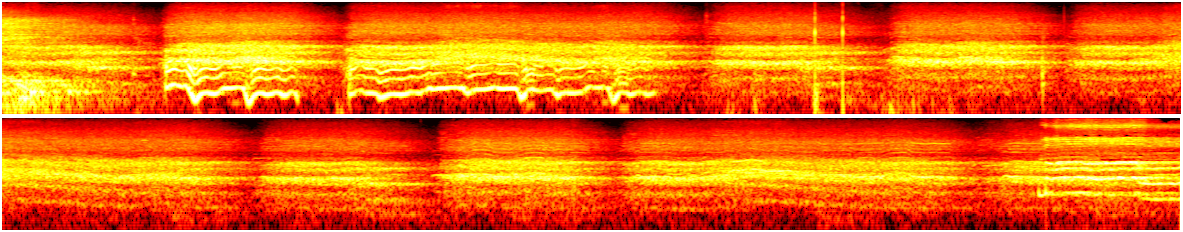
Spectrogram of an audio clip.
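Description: A concert crowd chanting together in repeated phrases of about two seconds each, led in by a single voice calling out; a stadium singalong of call and response with the performers.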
